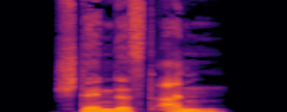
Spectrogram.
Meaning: second-person singular subjunctive II of anstehen
- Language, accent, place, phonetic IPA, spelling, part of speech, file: German, Germany, Berlin, [ˌʃtɛndəst ˈan], ständest an, verb, De-ständest an.ogg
